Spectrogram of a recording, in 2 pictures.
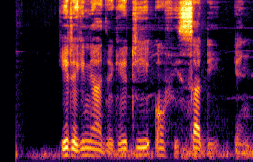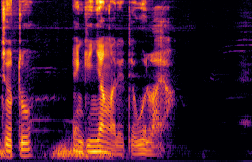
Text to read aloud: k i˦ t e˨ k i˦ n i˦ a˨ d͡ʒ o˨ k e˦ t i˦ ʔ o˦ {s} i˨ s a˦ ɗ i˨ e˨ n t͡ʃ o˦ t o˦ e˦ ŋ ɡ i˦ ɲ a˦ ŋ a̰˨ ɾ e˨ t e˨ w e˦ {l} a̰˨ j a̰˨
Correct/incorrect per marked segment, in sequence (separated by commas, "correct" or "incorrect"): incorrect, correct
